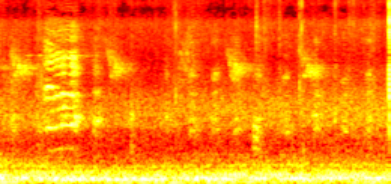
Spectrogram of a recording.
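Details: Backyard hens clucking and relaxing in their coop: one harmonic squawk near the start followed by faint scattered chirps and clicks, all over a constant low hum.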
